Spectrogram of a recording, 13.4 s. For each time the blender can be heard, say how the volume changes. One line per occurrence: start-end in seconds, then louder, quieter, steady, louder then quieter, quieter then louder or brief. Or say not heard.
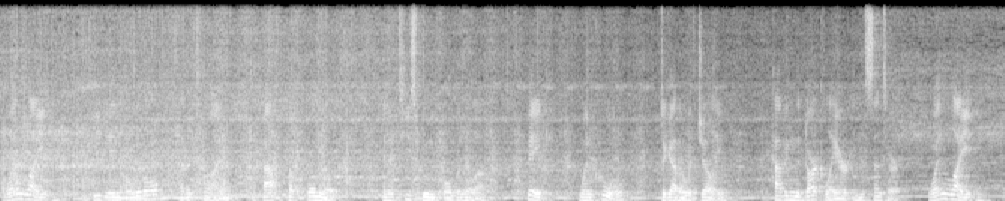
0.0-13.3 quieter.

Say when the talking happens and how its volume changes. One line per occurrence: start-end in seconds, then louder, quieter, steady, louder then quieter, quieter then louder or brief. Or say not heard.
0.0-13.3 steady.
